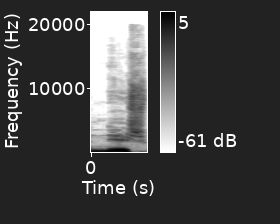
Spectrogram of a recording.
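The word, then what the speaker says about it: knish: I think that's basically what the kesh was. Damn it, now I'm pronouncing with the hard K. Basically what a nish was.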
